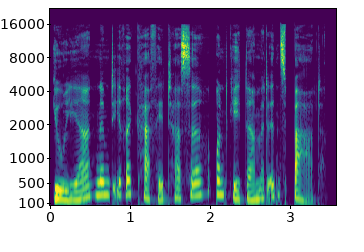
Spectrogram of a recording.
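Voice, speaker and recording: A woman reading a scripted story for language learners in a deliberate, careful storytelling manner. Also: medium pitch, animated, no echo, studio quality. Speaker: narrator of German listening lessons.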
